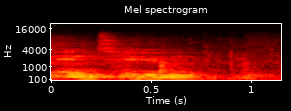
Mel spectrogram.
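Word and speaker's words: ἐν: initial H sound thus hin means one and is pronounced H and in means in pronounced in okay yes out to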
